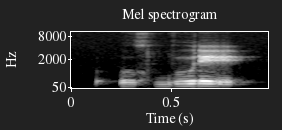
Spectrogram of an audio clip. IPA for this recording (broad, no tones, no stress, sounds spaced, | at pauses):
ʔ o̤ x b u ɾ e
